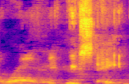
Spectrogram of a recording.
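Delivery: usual speaking voice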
